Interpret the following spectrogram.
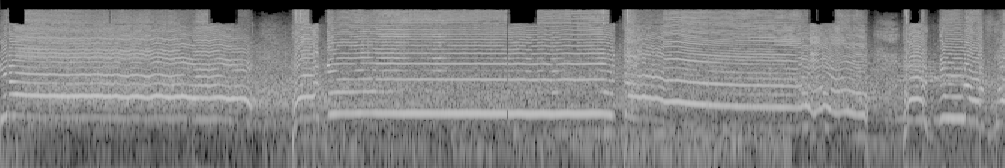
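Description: A man's drawn-out goal shout into a microphone: two long held cries, the second the longer at about three seconds, then a cry that falls in pitch, and a few shorter shouts near the end.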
